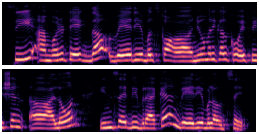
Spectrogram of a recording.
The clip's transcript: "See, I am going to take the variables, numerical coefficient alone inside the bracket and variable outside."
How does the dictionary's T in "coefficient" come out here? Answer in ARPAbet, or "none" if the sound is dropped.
none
